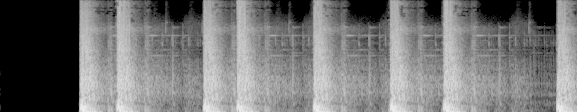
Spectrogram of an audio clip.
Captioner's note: gunfire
